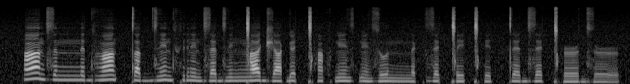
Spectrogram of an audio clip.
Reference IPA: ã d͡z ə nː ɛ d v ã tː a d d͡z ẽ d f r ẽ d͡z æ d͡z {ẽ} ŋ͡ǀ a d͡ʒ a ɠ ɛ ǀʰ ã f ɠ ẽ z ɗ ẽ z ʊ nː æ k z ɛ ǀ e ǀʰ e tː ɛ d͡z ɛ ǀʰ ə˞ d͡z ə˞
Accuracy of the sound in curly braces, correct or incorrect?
correct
